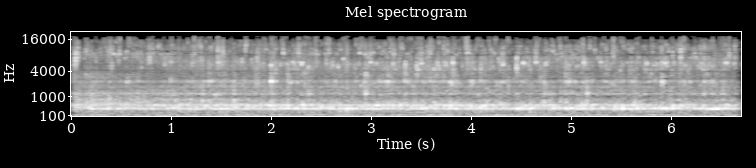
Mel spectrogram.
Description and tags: Robinet coulant doucement
A little bit of water from a tap recorded on DAT (Tascam DAP-1) with a Sennheiser ME66 by G de Courtivron.
tap, water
